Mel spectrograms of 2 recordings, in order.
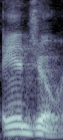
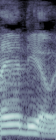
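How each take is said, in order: First: The name is said as Anjo. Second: The name is said as Andio. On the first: The speaker calls it right. "it's Anjo" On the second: The speaker calls it wrong. "it's not Andio"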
